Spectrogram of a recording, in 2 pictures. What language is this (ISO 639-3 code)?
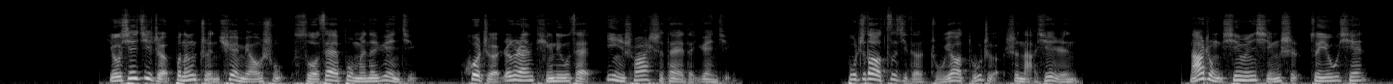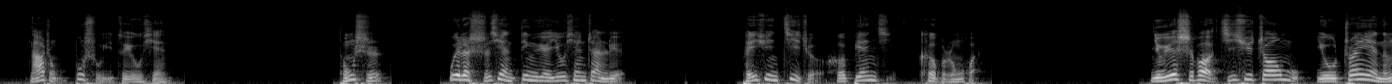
zho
